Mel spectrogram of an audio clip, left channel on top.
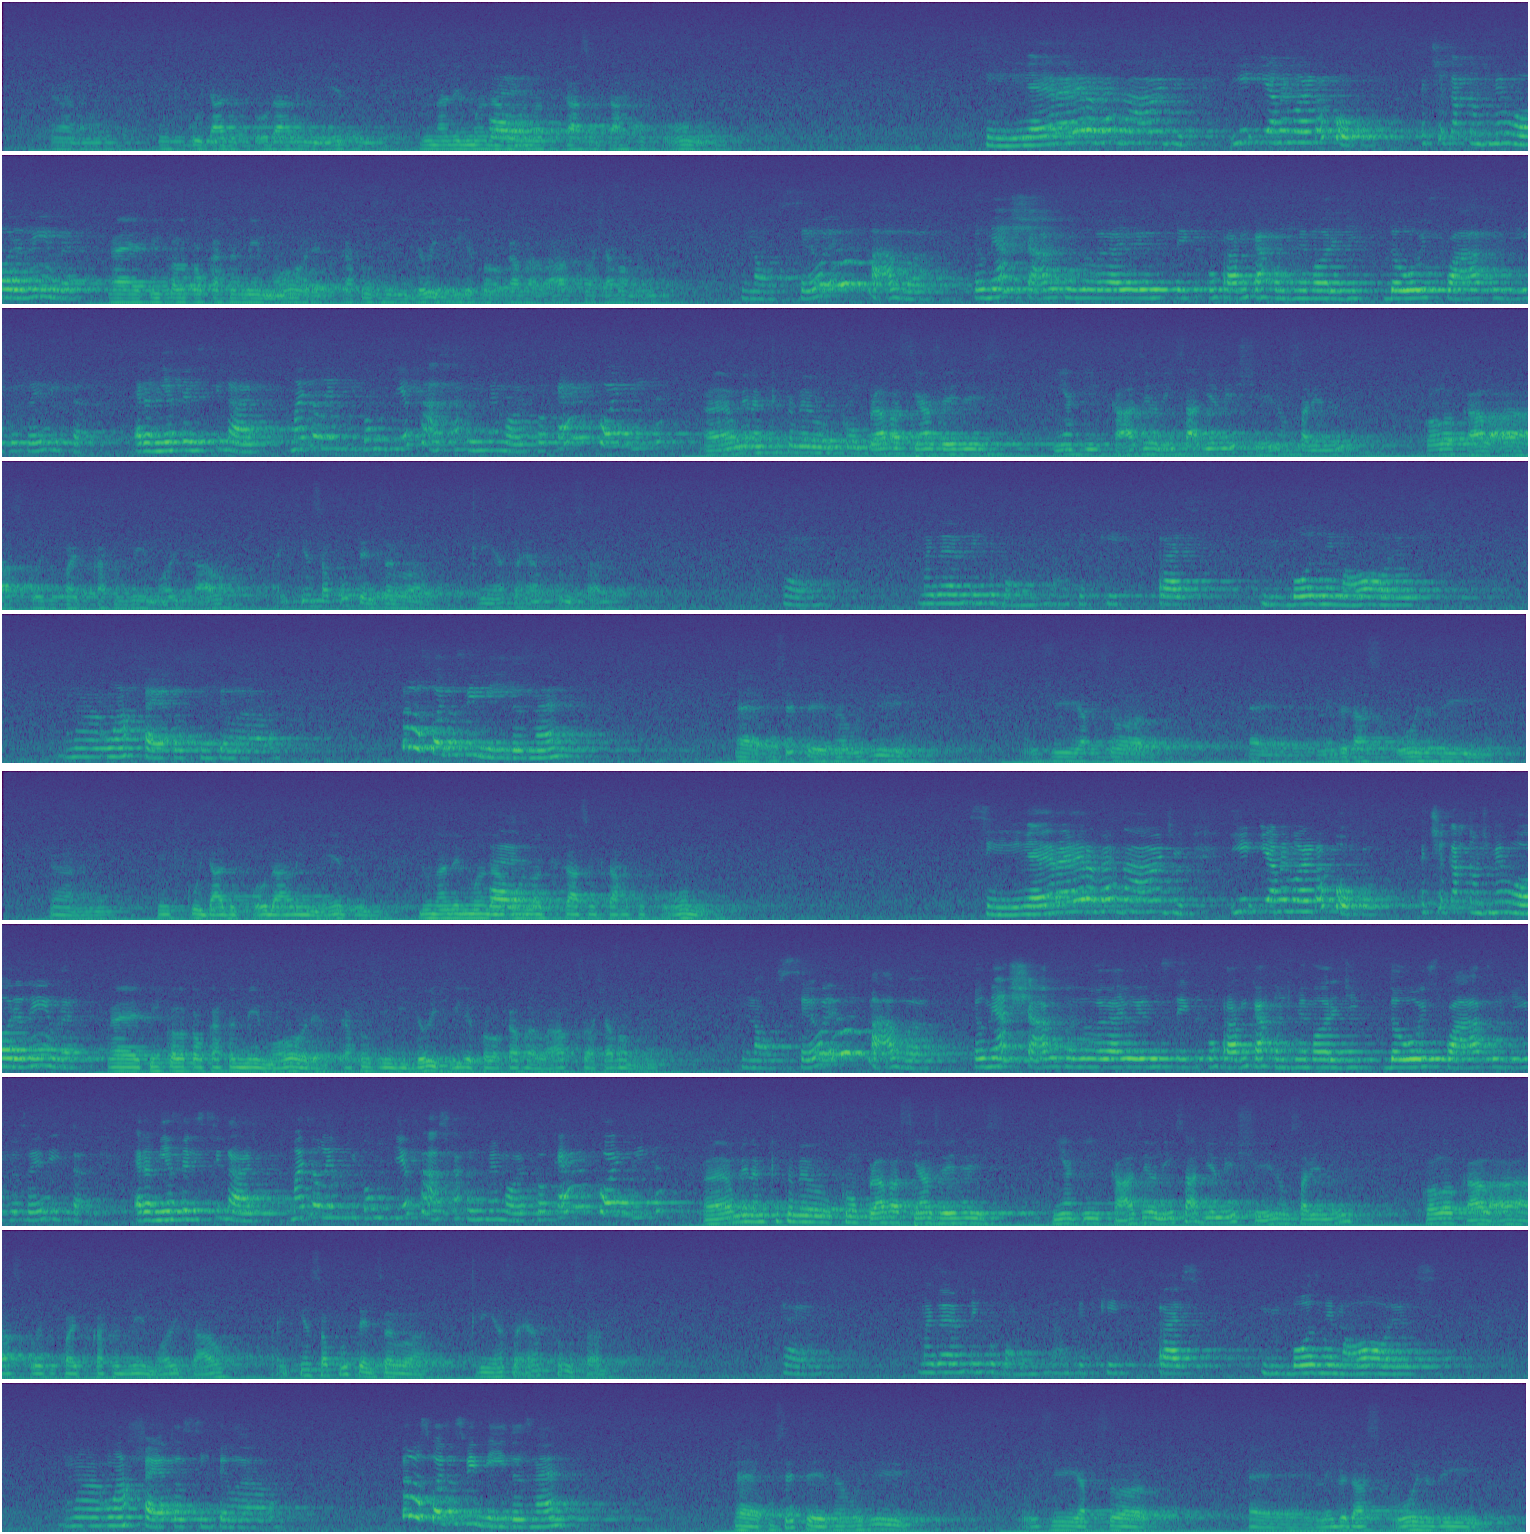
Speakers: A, on the right; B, in the centre.
A: Caramba. Tem que cuidar do pou, dar alimento. Do nada ele mandava
B: É,
A: uma notificação que tava com fome.
B: sim, era, era verdade. E, e a memória era pouca. Eu tinha cartão de memória, lembra?
A: É, tinha que colocar o cartão de memória, cartãozinho de 2 gigas colocava lá, a pessoa achava muito.
B: Nossa, eu, eu amava. Eu me achava quando eu, aí eu ia no centro, comprava um cartão de memória de 2 4 gigas. Eita, era a minha felicidade. Mas eu lembro que corrompia fácil cartão de memória, qualquer coisinha.
A: É, eu me lembro que também eu comprava assim, às vezes tinha aqui em casa e eu nem sabia mexer, não sabia nem colocar lá as coisas para ir pro cartão de memória e tal. Aí tinha só por ter no celular. Criança aí a pessoa não sabe.
B: É, mas é um tempo bom, é um tempo que traz hum, boas memórias, uma- um afeto, assim, pela, pelas coisas vividas, né?
A: É, com certeza. Hoje, hoje a pessoa é, lembra das coisas e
